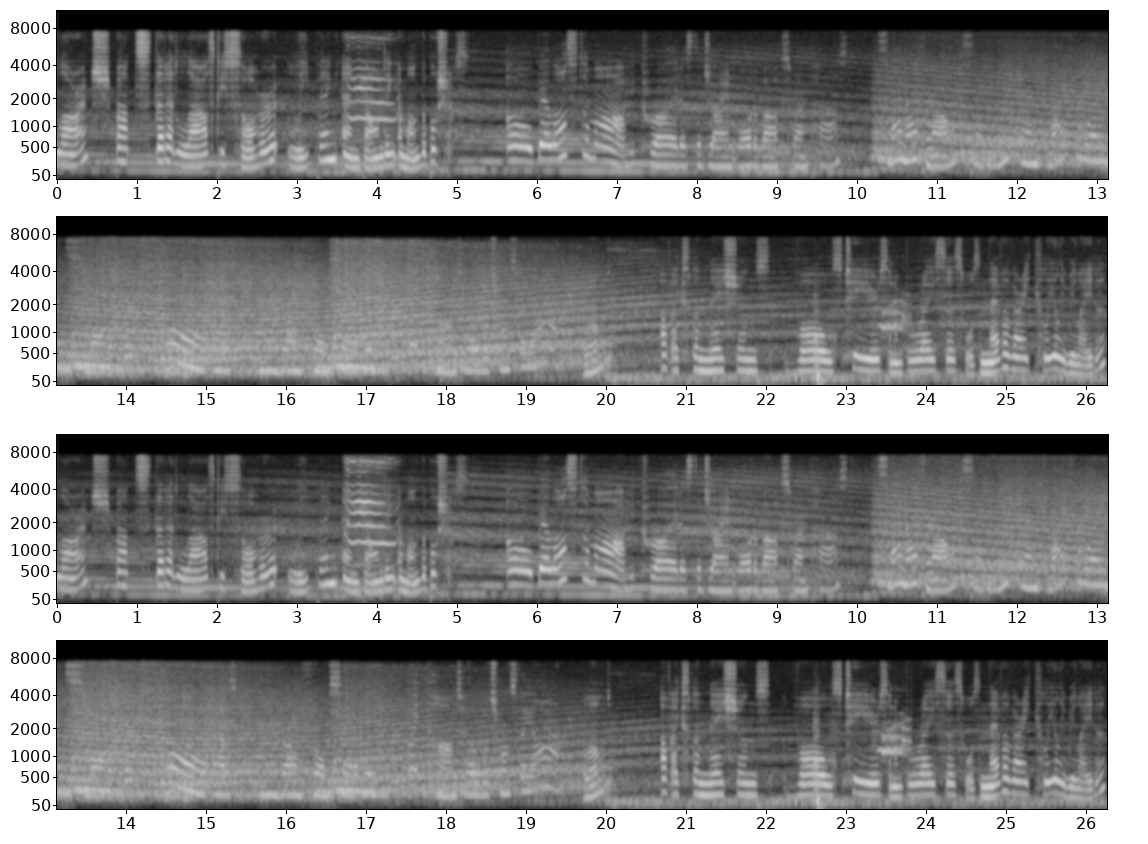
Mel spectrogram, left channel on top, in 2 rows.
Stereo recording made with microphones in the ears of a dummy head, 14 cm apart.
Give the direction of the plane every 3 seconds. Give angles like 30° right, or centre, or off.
70° right, 70° right, 70° right, 50° right, 20° right, 30° left, 60° left, 70° left, 80° left.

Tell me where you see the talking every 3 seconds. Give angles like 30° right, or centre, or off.
20° left, 10° left, 40° right, 60° right, 50° right, 50° right, 40° right, 20° right, centre.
